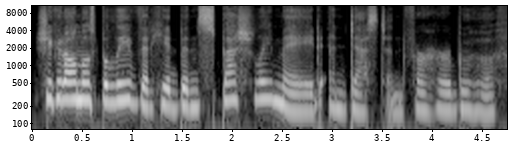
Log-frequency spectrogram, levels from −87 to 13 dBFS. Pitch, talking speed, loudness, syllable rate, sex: 200 Hz, 190 wpm, -18 LUFS, 5.0 syllables/s, female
